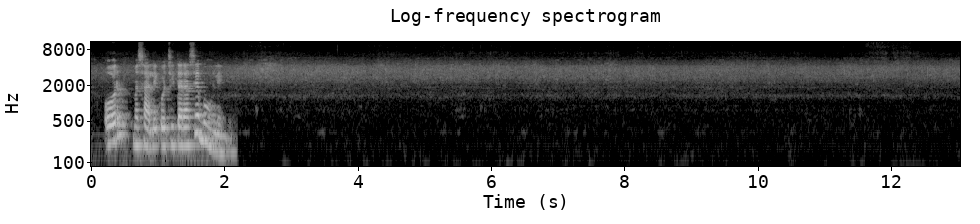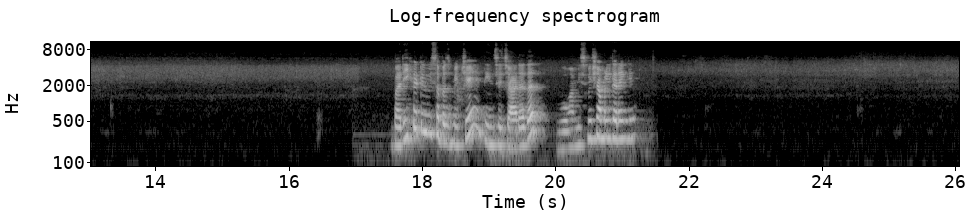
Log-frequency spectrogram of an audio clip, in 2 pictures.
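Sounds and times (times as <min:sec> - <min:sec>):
onions frying in a pan: 0:00.0 - 0:26.0.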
